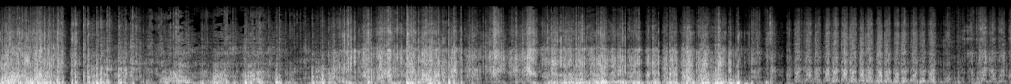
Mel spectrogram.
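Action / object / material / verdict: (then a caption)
scrape / thin plastic food container lid / plastic / none. A thin, clear plastic rectangular food container lid with a red vent button is scratched fast with fingernails while held in front of the microphone. The result is a dense, irregular stream of rapid scratching strokes with a strong low, rumbling body and only a little brightness. The level softens somewhat toward the end.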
